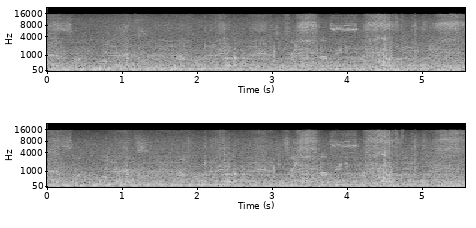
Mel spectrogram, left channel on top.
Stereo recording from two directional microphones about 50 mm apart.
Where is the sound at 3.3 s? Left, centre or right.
Centre.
